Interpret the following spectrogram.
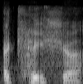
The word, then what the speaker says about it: Acacia: It's Acacia Avenue.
